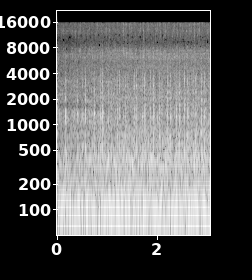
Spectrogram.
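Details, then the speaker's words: 1999 Dodge Durango SLT that sat 14 years, with swapped plug wires and old oil: steady sharp knocking in time with a rough idle, suspected near the flywheel. The knock went away after fixing the front two swapped wires. "now that it's quiet listen to that sounds like it's inside it I don't think it's the engine I get something inside uh inside here um by the flywheel"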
